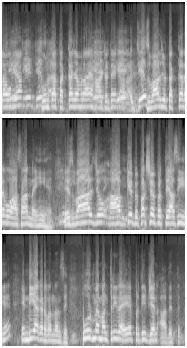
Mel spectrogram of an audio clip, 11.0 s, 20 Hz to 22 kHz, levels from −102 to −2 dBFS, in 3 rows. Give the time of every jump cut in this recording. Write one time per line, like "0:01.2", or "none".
0:02.9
